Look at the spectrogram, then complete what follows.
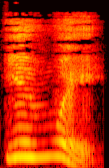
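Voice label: "yin1wei4", Mandarin Chinese; 因为; yīnwèi; ～なので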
